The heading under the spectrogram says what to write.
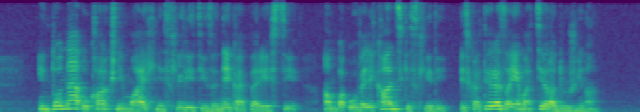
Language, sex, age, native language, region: Slovenian, female, 18-29, Slovenian, Drava region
